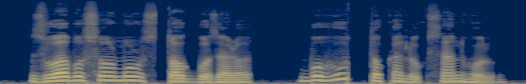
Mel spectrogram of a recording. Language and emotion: Assamese, sad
